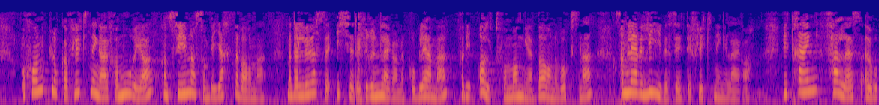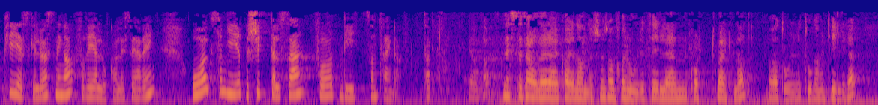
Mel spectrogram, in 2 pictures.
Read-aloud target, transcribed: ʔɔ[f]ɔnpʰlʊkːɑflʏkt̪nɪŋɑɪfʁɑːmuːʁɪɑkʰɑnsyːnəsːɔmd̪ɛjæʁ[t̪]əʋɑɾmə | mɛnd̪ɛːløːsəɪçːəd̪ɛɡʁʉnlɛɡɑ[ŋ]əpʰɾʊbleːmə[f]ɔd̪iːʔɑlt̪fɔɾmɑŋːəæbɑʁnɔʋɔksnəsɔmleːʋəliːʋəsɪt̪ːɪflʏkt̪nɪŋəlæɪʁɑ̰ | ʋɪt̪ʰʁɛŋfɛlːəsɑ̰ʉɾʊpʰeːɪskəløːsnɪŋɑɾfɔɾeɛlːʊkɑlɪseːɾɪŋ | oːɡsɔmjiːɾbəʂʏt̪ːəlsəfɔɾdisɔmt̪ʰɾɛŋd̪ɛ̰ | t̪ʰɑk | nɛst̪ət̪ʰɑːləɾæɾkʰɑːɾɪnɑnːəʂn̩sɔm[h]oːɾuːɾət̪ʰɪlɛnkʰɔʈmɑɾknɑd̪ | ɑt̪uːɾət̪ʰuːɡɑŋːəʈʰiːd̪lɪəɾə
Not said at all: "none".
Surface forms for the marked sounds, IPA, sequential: h, t̪, n, f, f

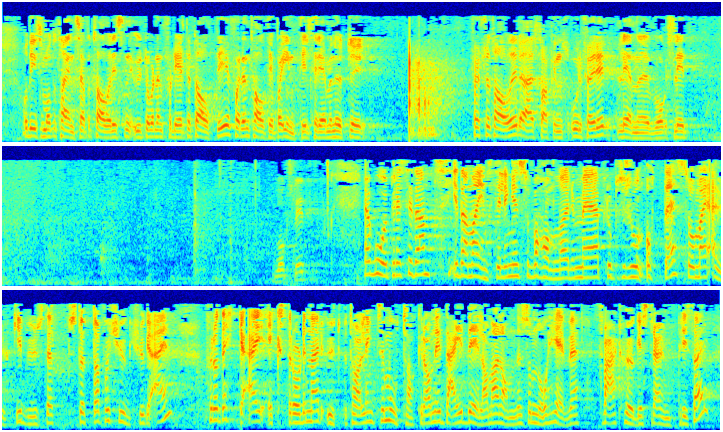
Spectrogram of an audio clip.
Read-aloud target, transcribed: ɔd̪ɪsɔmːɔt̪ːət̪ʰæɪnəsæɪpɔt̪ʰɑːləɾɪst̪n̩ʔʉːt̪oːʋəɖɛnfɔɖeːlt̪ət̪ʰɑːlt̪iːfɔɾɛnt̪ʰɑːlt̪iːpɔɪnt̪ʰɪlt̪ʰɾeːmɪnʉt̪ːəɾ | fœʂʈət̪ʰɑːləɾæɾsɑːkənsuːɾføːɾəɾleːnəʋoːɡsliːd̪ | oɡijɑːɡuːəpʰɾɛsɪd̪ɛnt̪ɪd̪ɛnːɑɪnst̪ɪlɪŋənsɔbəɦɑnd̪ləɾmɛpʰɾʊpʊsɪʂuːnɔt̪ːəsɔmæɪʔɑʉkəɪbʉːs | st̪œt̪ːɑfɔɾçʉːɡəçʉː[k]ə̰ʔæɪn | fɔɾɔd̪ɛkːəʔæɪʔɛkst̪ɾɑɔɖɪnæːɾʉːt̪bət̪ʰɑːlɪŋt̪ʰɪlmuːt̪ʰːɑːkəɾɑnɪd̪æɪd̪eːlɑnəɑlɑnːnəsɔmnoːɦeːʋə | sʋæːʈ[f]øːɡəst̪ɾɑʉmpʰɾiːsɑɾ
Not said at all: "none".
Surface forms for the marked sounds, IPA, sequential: ɡ, h

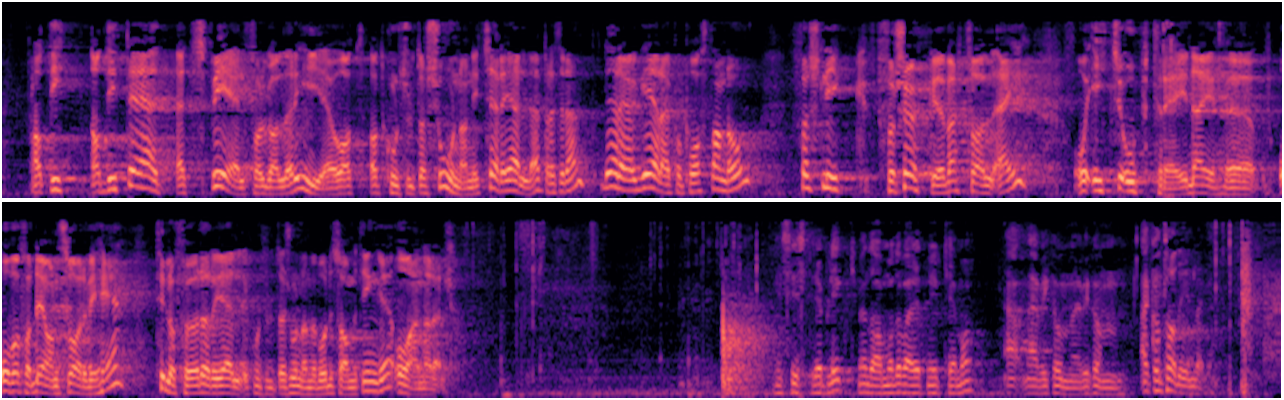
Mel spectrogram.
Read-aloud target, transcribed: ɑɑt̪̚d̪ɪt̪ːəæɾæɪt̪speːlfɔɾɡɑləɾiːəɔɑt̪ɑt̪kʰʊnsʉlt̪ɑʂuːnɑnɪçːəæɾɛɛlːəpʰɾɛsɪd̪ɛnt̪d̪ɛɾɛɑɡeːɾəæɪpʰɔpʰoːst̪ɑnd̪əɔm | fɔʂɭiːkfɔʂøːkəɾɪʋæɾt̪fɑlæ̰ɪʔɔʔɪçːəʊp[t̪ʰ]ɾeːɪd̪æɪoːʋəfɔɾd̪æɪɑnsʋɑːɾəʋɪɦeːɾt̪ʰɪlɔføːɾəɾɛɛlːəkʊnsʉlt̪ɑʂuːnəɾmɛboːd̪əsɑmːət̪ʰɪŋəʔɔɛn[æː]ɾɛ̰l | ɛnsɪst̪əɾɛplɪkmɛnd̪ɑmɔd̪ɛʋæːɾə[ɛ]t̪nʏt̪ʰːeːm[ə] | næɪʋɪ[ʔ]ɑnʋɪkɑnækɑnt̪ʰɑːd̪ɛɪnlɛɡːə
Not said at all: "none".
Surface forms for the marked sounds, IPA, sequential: t̪ʰ, æ, ɛ, ɑ, k

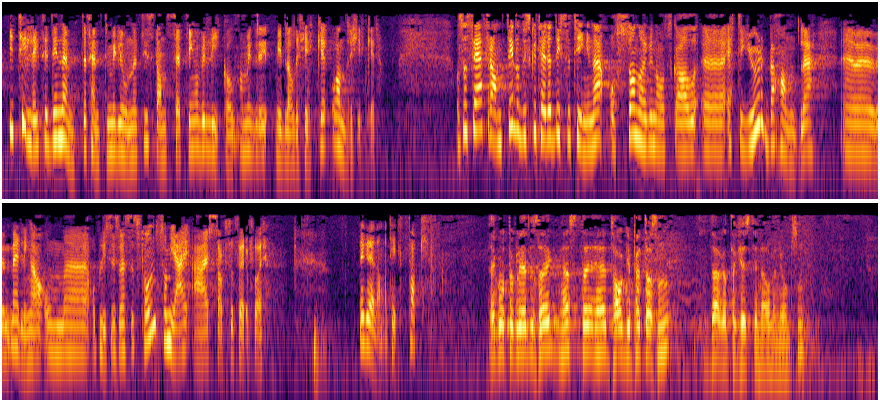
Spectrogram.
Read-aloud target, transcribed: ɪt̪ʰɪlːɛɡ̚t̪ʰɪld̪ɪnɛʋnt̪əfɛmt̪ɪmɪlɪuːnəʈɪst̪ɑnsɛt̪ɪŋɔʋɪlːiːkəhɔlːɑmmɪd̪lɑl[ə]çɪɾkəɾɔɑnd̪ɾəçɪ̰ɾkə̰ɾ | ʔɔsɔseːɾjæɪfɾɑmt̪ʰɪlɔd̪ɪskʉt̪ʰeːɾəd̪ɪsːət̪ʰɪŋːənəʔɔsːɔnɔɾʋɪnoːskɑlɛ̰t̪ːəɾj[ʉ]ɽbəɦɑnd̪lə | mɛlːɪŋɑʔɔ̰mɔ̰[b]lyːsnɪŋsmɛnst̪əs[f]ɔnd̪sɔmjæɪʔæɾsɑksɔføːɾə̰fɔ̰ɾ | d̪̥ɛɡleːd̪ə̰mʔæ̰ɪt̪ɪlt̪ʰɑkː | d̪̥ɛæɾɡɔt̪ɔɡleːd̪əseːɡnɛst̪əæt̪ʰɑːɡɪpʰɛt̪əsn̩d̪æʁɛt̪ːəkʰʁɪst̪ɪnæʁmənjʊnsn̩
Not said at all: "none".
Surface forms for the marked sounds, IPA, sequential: ə, ʉː, p, f

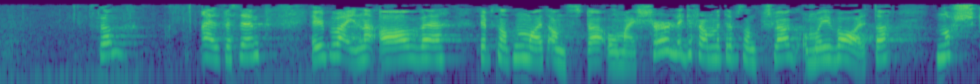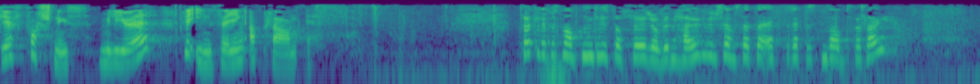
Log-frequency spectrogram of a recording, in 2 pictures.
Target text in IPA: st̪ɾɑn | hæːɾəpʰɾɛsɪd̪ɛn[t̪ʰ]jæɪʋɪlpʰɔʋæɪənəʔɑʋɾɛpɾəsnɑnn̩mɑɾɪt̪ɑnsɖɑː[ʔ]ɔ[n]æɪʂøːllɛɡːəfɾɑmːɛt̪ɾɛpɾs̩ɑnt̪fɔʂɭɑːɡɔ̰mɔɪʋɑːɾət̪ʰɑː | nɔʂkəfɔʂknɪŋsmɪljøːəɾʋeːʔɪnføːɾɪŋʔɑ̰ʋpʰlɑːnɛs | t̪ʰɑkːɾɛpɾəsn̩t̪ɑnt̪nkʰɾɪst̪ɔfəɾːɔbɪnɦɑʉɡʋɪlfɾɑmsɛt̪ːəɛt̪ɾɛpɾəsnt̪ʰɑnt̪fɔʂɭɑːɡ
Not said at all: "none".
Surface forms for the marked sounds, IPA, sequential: t̪, ʔ, m

